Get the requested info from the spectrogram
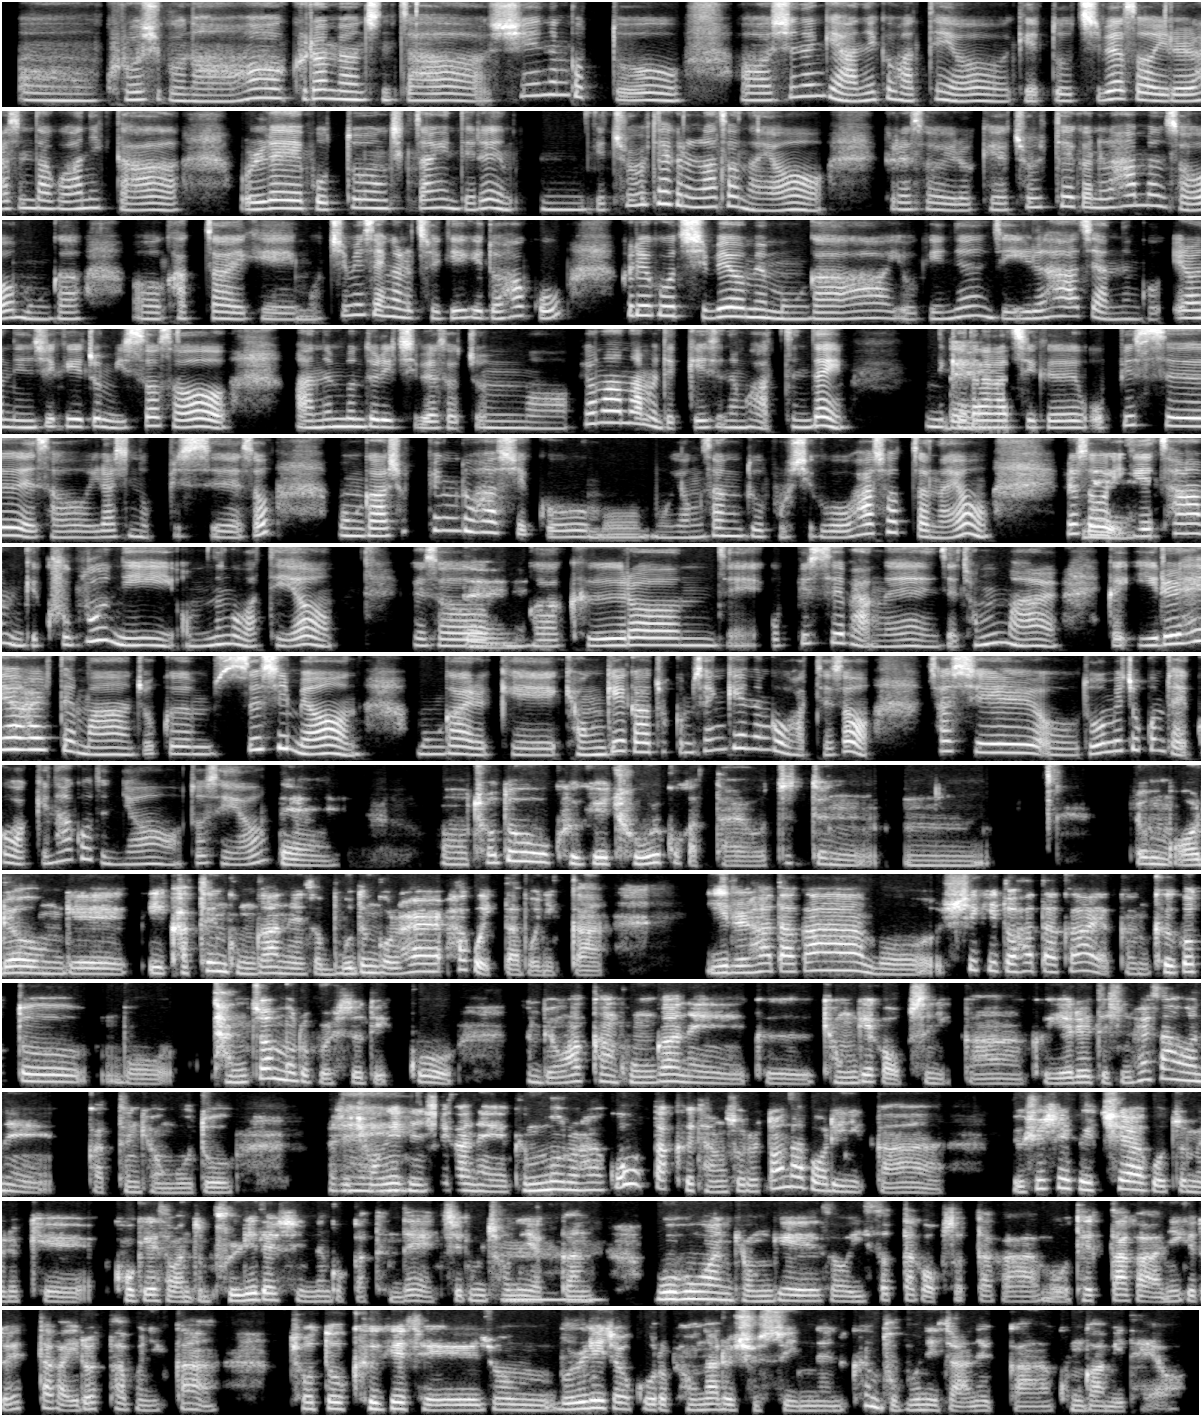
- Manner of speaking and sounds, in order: other background noise; in English: "오피스에서"; in English: "오피스에서"; in English: "오피스"
- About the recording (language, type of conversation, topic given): Korean, advice, 집에서 쉬는 동안 불안하고 산만해서 영화·음악·책을 즐기기 어려울 때 어떻게 하면 좋을까요?
- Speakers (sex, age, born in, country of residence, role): female, 30-34, South Korea, United States, advisor; female, 40-44, South Korea, United States, user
